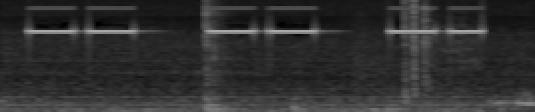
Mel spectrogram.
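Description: Fire alarm in the video game The Stanley Parable, giving pairs of shrill electronic beeps separated by short pauses, with a couple of soft knocks between the bursts.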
